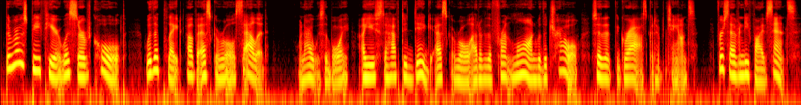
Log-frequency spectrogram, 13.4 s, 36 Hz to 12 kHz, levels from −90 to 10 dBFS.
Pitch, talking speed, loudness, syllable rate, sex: 175 Hz, 200 wpm, -19 LUFS, 4.9 syllables/s, female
